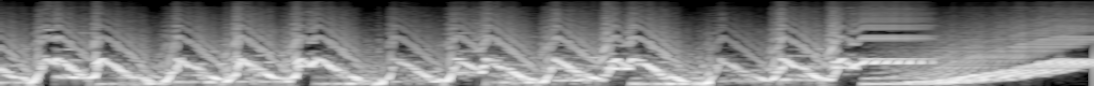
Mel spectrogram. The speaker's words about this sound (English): My name is Wouter Bernhard, and that sound you just heard is a sorting algorithm, a computer program that is trying to organize a whole bunch of data. Here's another one for you.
